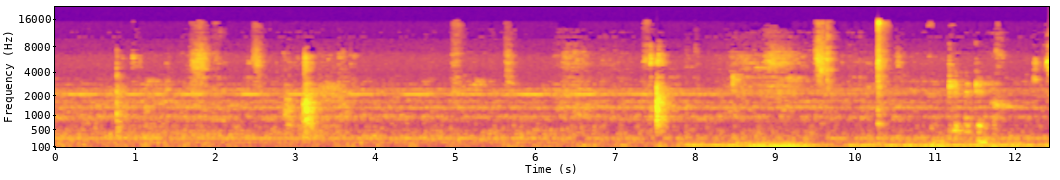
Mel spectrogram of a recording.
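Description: Plastic spoon tapping and scraping against a plastic syringe barrel as feeding paste is spooned in: a few scattered light clicks over a steady room hum, with a low hum rising about eight seconds in.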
